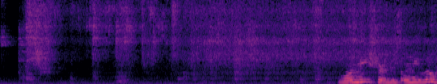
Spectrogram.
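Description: Soft rustling of yarn being handled and tied by fingers, a faint hiss with a few light rustles; a woman starts speaking near the end.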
